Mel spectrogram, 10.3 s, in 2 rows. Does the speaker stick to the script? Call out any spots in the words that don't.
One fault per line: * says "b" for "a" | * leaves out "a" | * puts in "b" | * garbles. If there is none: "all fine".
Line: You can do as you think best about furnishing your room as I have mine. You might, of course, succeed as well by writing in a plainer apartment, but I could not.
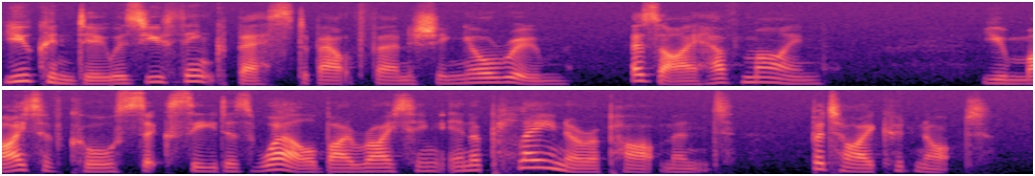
all fine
